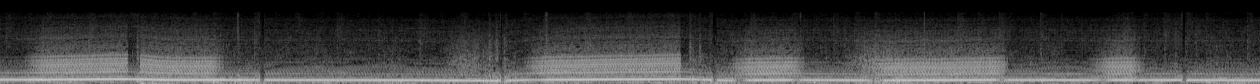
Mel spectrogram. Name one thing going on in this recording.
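A car engine drones steadily, revving up in bursts.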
